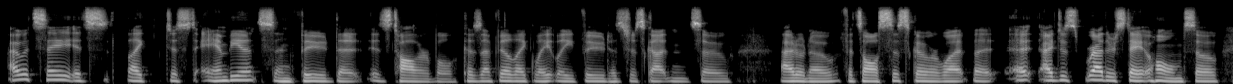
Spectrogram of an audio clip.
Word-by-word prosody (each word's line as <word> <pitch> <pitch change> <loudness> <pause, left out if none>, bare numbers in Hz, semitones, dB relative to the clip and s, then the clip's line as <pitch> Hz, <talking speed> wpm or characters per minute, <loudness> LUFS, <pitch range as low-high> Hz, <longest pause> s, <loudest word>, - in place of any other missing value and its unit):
I 200 - -3
would 230 0 -3
say 215 -2 +4
it's, 165 +4 +5 0.2
like, 160 -4 -4 0.2
just 160 -4 +1
ambience 190 +3 +1
and 140 -4 -7
food 150 -3 -5
that 135 -2 -7
is 160 -5 +3
tolerable, 130 -4 -5
'cause 150 -1 -4
I 145 - -5
feel 155 +2 -5
like 150 -1 -7
lately 145 -1 -7
food 145 -2 -7
has 135 0 -2
just 145 -3 +3
gotten 140 -1 -7
so 135 -2 +4 0.5
I 150 0 0
don't 145 -2 -4
know 135 +2 -6
if 165 - -13
it's 145 - +2
all 145 -1 0
Cisco 155 +1 +6
or 140 -2 -6
what, 140 0 -4
but 145 -2 -7
I 200 - -4
I'd 185 -1 -1
just 195 -3 +4
rather 200 -3 +1
stay 165 +1 +3
at 170 - -5
home. 150 -5 -2
So 145 -1 +1
150 Hz, 195 wpm, -19 LUFS, 140-165 Hz, 0.5 s, Cisco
